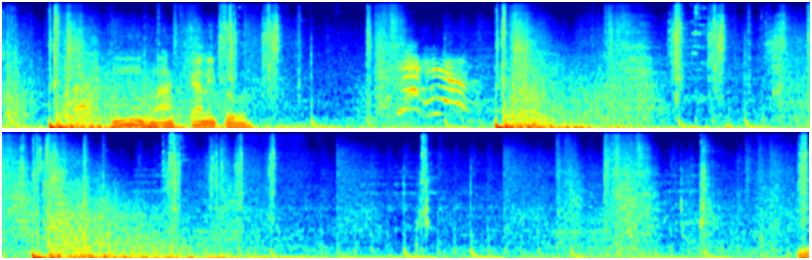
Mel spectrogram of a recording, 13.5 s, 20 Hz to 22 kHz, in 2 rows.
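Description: Sniper rifle fire in the video game Cyberpunk 2077: several sharp, loud booming shots spaced a few seconds apart amid game effects and music, with someone briefly talking between them.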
